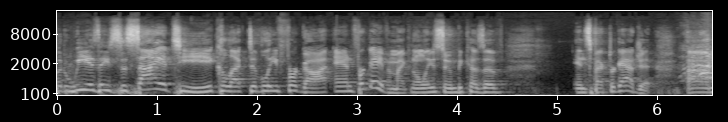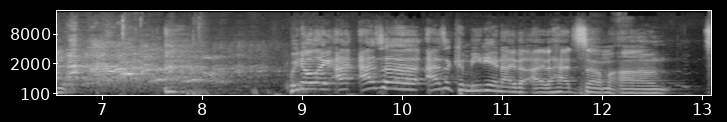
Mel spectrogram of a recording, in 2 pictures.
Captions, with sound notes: But we as a society collectively forgot and forgave him. I can only assume because of "Inspector Gadget". (audience laughs) But you know, like as a, as a comedian, I've had some,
